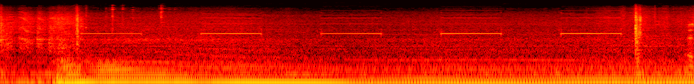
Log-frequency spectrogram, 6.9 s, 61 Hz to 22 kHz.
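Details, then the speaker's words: 2011–2016 Scion tC after spark plug replacement: quick start, smooth steady idle, no misfire, cabin chime beeps; before, idle RPM dropped and vibrated the car. Normal start and idle. "Yeah, runs great. I think it runs a lot smoother, because before, like when it would idle, it would kind of vibrate a little bit,"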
